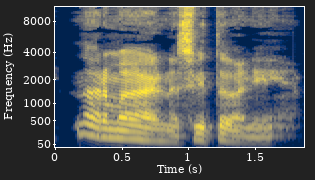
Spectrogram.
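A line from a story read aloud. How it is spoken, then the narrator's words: Grumbled. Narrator (Russian): проворчал экс-префект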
